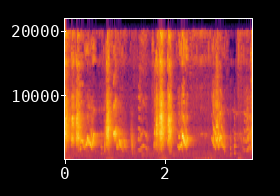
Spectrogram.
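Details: Happy budgies chirping and chatting with each other: dense, quick bursts of raspy, high warbled notes packed closely together, with almost no pause between them.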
